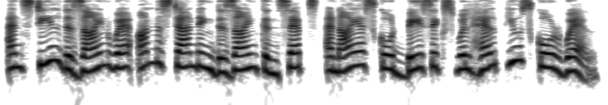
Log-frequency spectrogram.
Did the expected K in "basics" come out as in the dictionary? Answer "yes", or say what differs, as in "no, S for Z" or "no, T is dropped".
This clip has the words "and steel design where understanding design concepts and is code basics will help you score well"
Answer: yes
